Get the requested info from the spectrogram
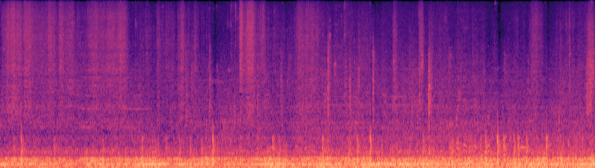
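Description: Moving passenger train heard from inside the carriage: a steady low rumble with a steady low hum running under it, and a few faint clicks.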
